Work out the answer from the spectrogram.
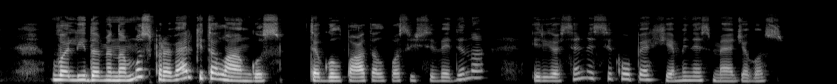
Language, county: Lithuanian, Šiauliai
